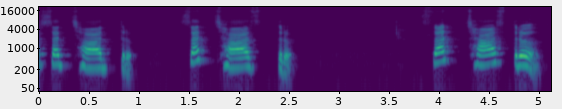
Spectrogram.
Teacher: तो सा तो चा में बदलेगा, यानी ता के बाद यदि सा हो तो ता का चा और सा का छा हो जाता है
